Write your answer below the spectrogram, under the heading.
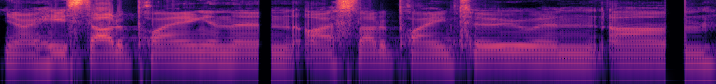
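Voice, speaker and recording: A man's medium-pitched voice with an Australian accent and flat, monotone intonation. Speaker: ice hockey player. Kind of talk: interview. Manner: halting, many fillers.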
